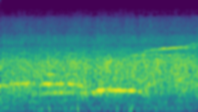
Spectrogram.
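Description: An audience in a church in Brazil bursts into sustained applause, a dense, steady wash of many hands clapping at an even loudness, with a faint whistle-like tone threading through it and no speech.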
